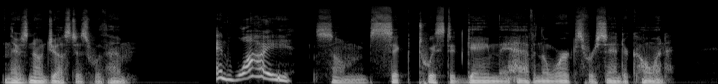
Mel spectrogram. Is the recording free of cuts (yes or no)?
no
